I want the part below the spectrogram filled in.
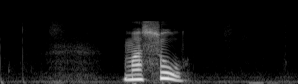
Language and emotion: Russian, neutral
